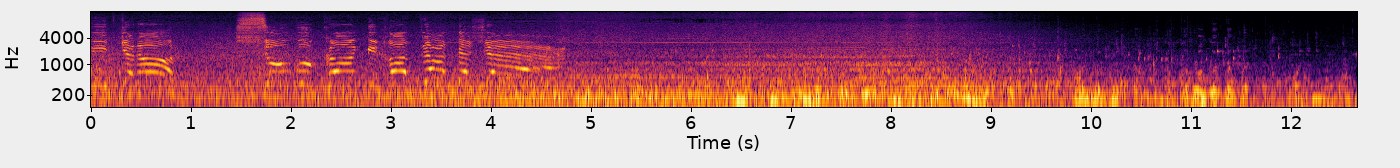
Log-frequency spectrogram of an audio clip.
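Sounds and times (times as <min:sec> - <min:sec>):
roar of rushing water as the sea is parted: 0:00.0 - 0:12.6
speech: 0:02.0 - 0:04.6.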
